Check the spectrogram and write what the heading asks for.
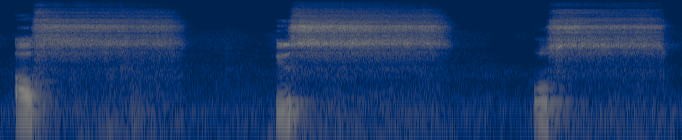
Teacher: بہت باریک حصہ زبان کا ٹچ ہو رہا ہے دانتوں کے ساتھ ، تو اس لیے ان حروف کو صفیریہ بھی کہتے ہیں، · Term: حروف صفیریہ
